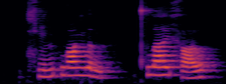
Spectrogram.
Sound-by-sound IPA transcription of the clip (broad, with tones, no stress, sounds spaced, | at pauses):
t͡ɕʰ i˧˥ n f w ɑ˥ ŋ l ɤ˨ ŋ | t̪ʰ w a˥ ɪ̯ x ɑ˧˥ ʊ̯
